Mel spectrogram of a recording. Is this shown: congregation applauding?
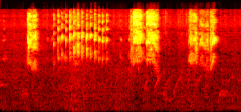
no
